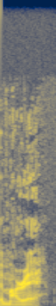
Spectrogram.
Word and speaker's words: Marais: Marais, uh, pronounced in South Africa Marais.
